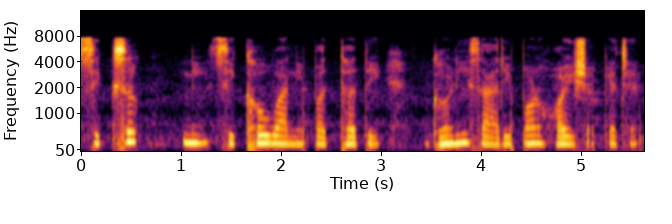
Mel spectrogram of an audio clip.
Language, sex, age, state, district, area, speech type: Gujarati, female, 30-45, Gujarat, Valsad, urban, spontaneous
